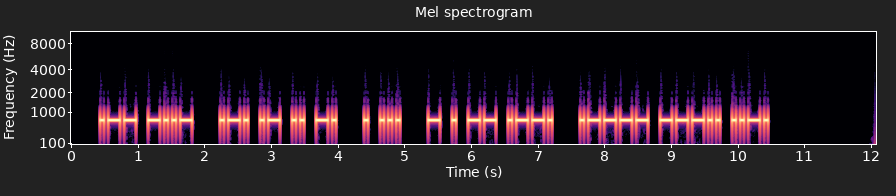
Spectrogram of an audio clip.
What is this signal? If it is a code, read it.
Morse code, heard as a keyed tone, about 20 wpm, 700 Hz. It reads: WX RAIN ES TEMP 18F
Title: K1USN SST QSO Practice 20wpm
